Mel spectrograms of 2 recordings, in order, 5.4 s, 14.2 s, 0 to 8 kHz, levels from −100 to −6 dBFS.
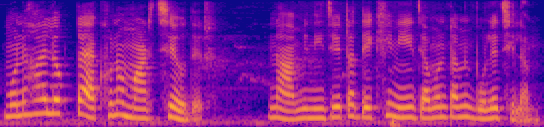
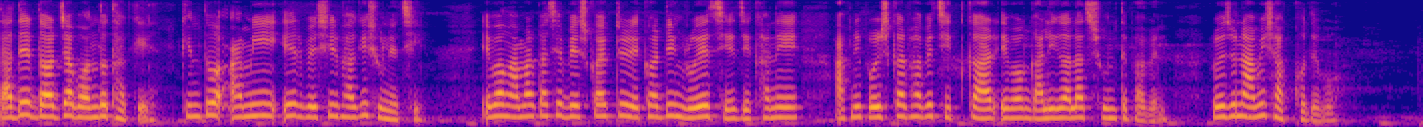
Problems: none marked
